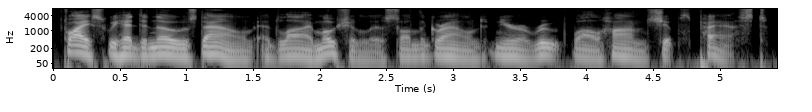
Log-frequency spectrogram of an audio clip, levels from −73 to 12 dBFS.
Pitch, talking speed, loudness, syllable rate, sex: 95 Hz, 210 wpm, -22 LUFS, 5.0 syllables/s, male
